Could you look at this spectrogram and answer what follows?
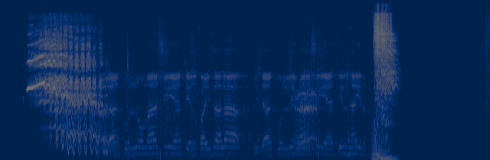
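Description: Horse in a video game gives a loud, shrill whinny that falls into a long, shaking neigh, followed by a brief sharp crack, with no one talking over it.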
